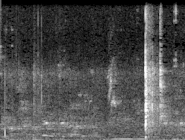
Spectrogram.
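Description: Background voices of people over a low steady rumble, with one sharp click near the end.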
